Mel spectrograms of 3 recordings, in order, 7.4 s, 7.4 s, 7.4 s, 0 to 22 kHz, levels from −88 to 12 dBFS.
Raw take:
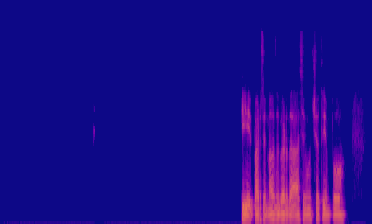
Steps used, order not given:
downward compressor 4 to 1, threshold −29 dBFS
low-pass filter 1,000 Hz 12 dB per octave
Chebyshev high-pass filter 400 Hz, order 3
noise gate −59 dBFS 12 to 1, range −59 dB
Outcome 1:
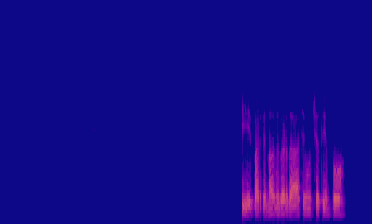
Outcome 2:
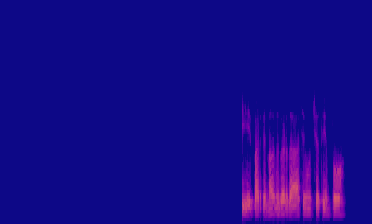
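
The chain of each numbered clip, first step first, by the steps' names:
downward compressor, then Chebyshev high-pass filter, then noise gate, then low-pass filter
downward compressor, then low-pass filter, then noise gate, then Chebyshev high-pass filter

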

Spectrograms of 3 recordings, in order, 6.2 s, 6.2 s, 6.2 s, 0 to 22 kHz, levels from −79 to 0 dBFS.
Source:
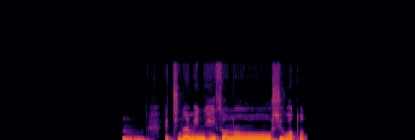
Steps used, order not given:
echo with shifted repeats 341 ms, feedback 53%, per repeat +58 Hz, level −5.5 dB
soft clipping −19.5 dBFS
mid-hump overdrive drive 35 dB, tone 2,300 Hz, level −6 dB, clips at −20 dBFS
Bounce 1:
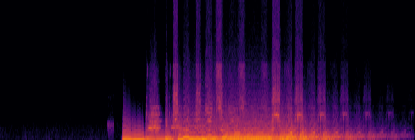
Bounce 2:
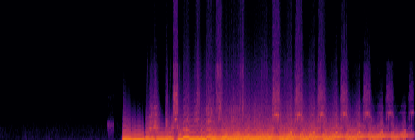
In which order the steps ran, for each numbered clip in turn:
soft clipping, then mid-hump overdrive, then echo with shifted repeats
soft clipping, then echo with shifted repeats, then mid-hump overdrive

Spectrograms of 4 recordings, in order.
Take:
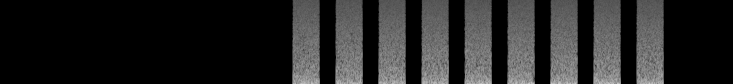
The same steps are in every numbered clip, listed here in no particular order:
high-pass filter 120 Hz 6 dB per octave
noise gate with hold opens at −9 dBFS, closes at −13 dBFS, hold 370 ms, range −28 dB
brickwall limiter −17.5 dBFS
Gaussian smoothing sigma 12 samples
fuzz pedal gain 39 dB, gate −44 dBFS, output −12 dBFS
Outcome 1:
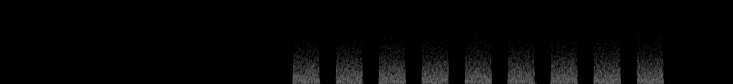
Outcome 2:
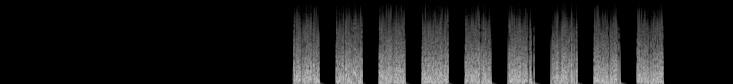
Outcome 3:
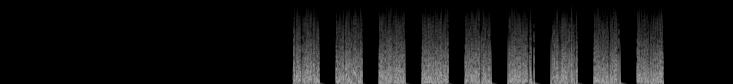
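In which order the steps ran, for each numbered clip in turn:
high-pass filter, then brickwall limiter, then Gaussian smoothing, then fuzz pedal, then noise gate with hold
Gaussian smoothing, then brickwall limiter, then fuzz pedal, then high-pass filter, then noise gate with hold
Gaussian smoothing, then fuzz pedal, then high-pass filter, then noise gate with hold, then brickwall limiter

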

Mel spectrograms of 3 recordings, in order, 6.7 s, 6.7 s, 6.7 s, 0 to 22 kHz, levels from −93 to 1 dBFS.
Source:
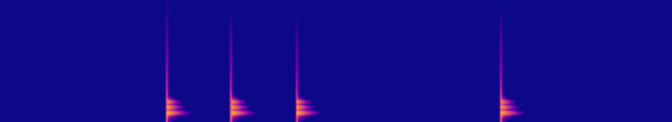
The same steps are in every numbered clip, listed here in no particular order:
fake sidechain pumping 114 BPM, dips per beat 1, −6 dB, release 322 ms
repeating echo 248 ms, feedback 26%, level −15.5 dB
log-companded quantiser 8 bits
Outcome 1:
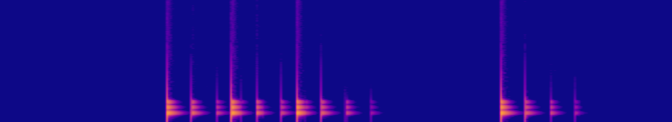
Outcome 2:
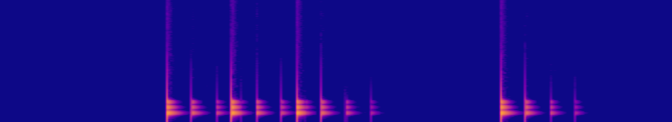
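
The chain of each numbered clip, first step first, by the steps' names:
repeating echo, then log-companded quantiser, then fake sidechain pumping
fake sidechain pumping, then repeating echo, then log-companded quantiser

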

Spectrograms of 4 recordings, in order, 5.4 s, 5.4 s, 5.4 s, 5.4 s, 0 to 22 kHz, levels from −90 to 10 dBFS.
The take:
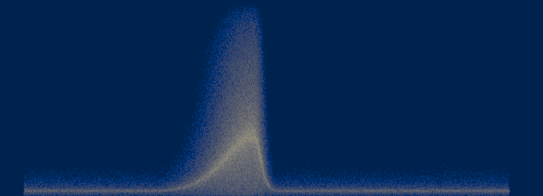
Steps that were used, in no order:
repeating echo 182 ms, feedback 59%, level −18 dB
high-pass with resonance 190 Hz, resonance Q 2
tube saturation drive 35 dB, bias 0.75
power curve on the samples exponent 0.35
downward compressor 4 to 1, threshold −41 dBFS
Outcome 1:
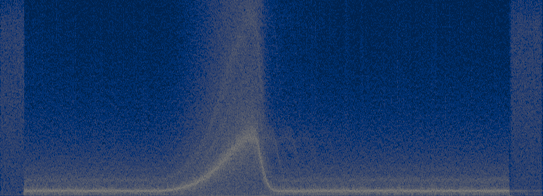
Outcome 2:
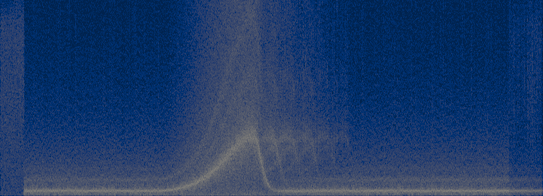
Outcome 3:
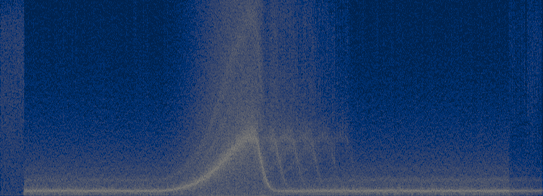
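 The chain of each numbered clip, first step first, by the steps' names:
high-pass with resonance, then tube saturation, then power curve on the samples, then downward compressor, then repeating echo
downward compressor, then tube saturation, then repeating echo, then power curve on the samples, then high-pass with resonance
high-pass with resonance, then tube saturation, then downward compressor, then repeating echo, then power curve on the samples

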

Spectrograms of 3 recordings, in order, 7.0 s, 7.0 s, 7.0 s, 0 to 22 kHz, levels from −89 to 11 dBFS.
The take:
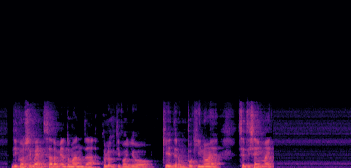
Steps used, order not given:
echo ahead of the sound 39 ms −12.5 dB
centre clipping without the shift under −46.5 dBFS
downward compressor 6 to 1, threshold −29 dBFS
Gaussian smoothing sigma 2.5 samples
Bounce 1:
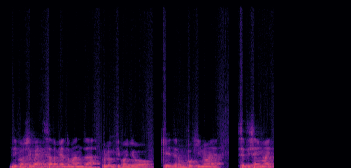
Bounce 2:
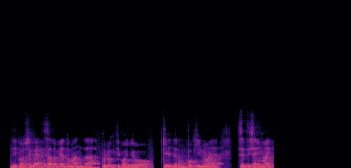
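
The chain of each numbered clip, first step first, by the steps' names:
Gaussian smoothing, then centre clipping without the shift, then downward compressor, then echo ahead of the sound
echo ahead of the sound, then centre clipping without the shift, then Gaussian smoothing, then downward compressor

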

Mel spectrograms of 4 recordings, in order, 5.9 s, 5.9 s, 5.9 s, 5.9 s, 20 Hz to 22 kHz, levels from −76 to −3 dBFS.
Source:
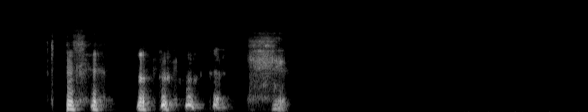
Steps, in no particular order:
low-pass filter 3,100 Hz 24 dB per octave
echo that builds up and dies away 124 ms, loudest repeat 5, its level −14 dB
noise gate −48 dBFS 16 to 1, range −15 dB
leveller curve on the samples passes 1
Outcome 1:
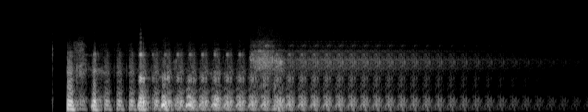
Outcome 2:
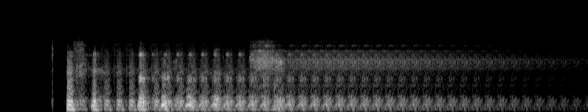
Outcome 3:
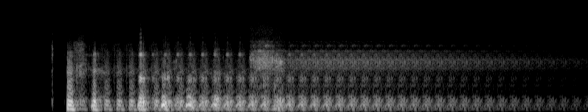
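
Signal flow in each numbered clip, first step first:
low-pass filter, then noise gate, then echo that builds up and dies away, then leveller curve on the samples
leveller curve on the samples, then low-pass filter, then noise gate, then echo that builds up and dies away
noise gate, then low-pass filter, then leveller curve on the samples, then echo that builds up and dies away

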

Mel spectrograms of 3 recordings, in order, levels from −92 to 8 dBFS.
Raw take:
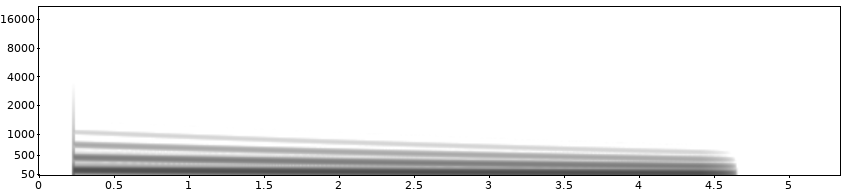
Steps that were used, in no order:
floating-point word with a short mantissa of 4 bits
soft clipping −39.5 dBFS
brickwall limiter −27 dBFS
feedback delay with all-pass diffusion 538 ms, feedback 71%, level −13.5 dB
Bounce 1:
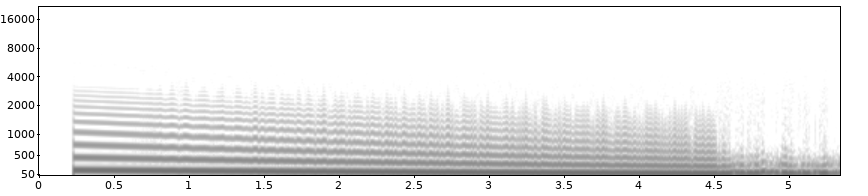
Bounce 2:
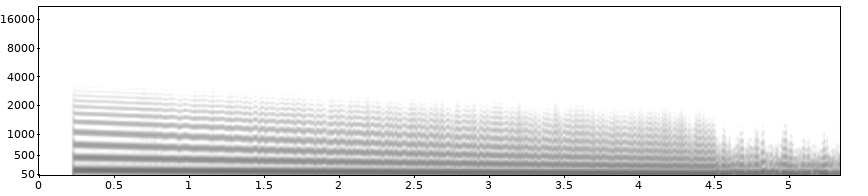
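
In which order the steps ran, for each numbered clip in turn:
brickwall limiter, then feedback delay with all-pass diffusion, then soft clipping, then floating-point word with a short mantissa
feedback delay with all-pass diffusion, then floating-point word with a short mantissa, then brickwall limiter, then soft clipping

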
